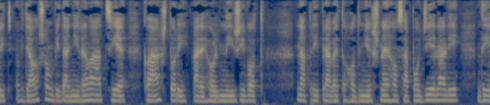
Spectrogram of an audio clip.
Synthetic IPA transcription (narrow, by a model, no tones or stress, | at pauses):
iɟvɟalʃɔmʋid̪aɲiːɾɛlaːt͡siɛklaːʃt̪ɔɾiaɾɛɦɔʎniːʒiʋɔt̪ | napɾiːpɾaʋɛt̪ɔɦɔd̪ɲɛʃnɛːɦɔsapɔɟɪɛʎali | d̪i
